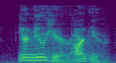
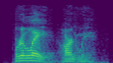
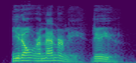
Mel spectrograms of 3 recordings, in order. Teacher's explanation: falling intonation that is only like comments like it's obvious I don't know if I if I explain myself but okay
